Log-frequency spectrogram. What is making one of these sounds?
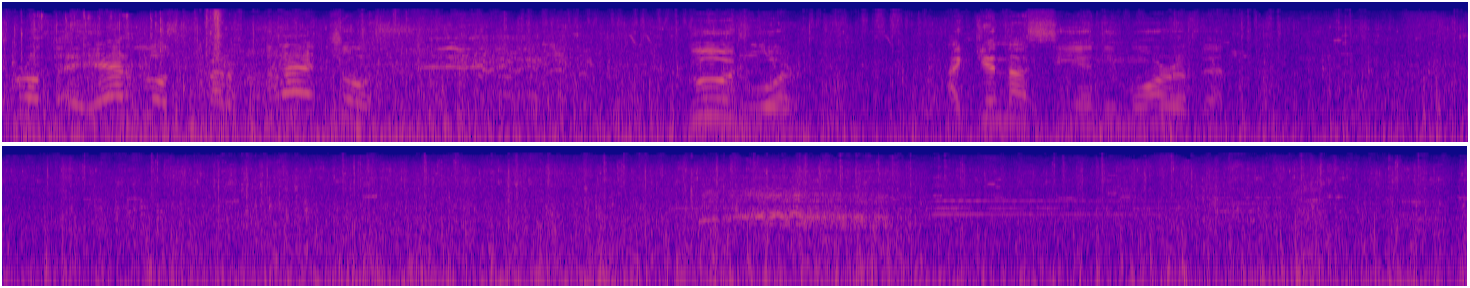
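Wagon wheels rumble and rattle over a dirt track.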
